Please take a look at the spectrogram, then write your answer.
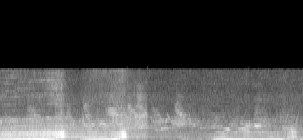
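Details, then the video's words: Aubrac bull calling at a farm campervan area near Laguiole: three long, deep, rich bellows, each ending in a strained upward-rising note. The final bellow is the longest, with a quieter lull before it. "LA RACE AUBRAC - L'APPEL DU MALE"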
